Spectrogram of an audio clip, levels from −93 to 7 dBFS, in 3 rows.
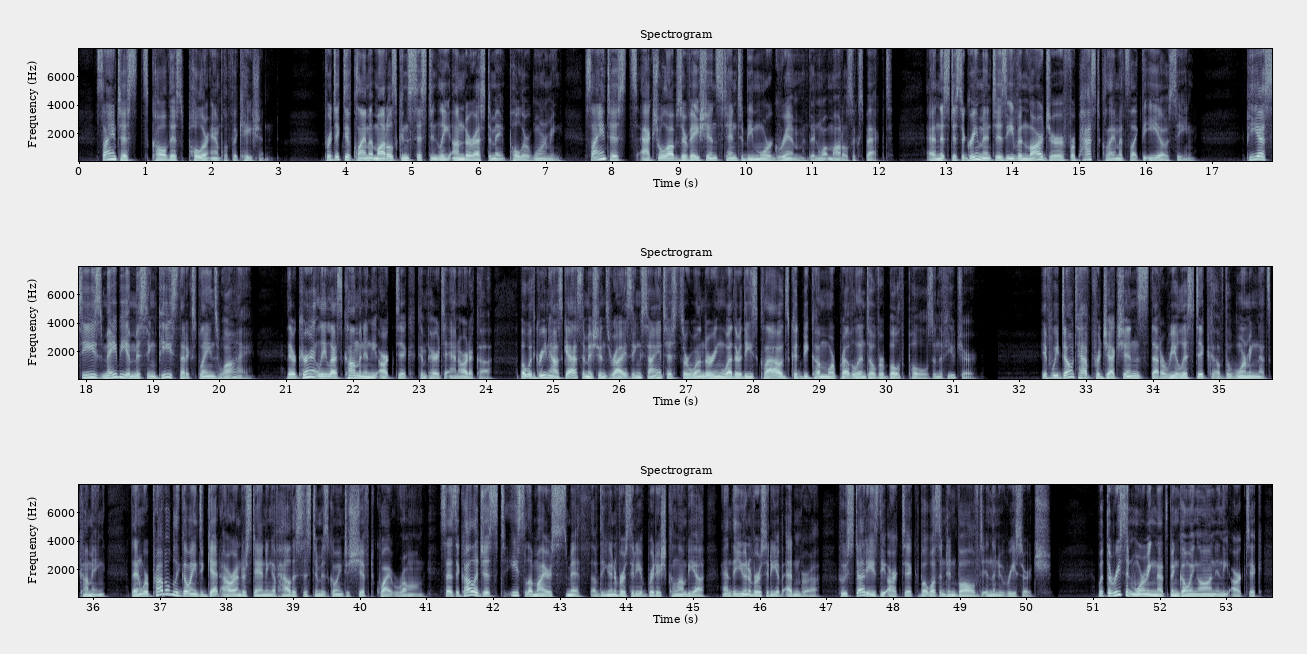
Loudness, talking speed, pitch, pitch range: -19 LUFS, 165 wpm, 110 Hz, 90-135 Hz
